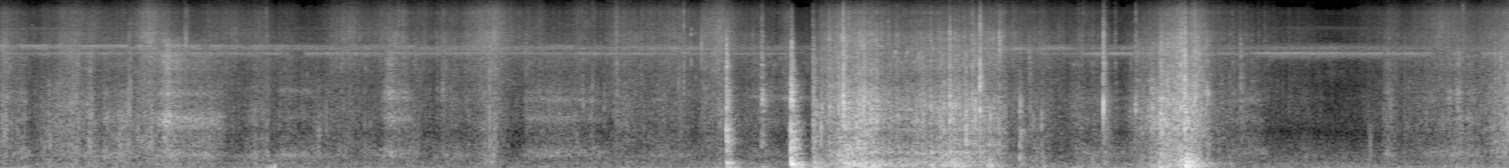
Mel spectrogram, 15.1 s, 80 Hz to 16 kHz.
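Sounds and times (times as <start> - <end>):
sheet metal scraping: 11.3 - 12.5.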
